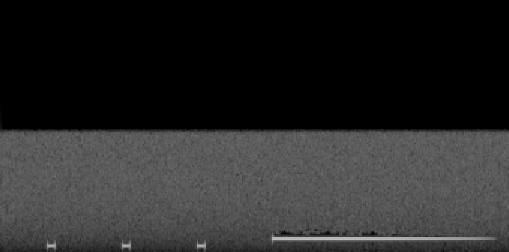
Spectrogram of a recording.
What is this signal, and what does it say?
Radio time signal (three low pips and a long one an octave up, as on NHK), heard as pips.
